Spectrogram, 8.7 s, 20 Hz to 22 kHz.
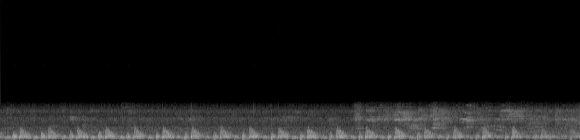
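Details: Fetal heartbeat at 18 weeks of pregnancy: fast, steady whooshing pulses at about 140 beats a minute.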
